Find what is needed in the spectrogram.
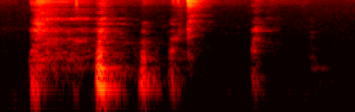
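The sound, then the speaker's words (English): A deliberate cough: a rough throaty burst followed by a few shorter hacking bits trailing off into quiet, with no talking around it. “Do I have to do a cough Lovecraft?”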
